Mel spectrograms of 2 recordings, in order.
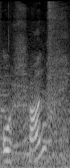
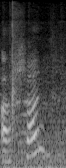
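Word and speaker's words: Auchan: получился из французского магазина ошн или же по-русски Ашан Дада именно так у них произносится это название магазина он Вы наверное сейчас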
